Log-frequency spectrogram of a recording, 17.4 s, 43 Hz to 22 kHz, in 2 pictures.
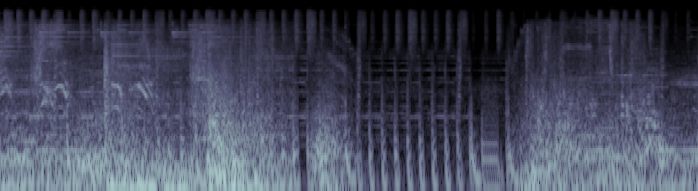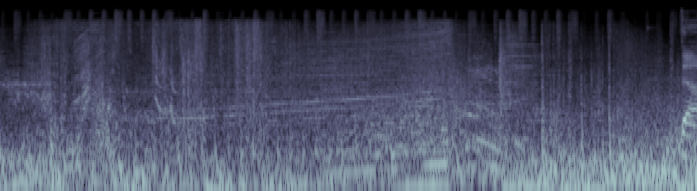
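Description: GORR's Special 3 attack lands in Marvel Contest of Champions as a dense run of loud, close game impact effects: crashing hits, booming blasts and rapid volleys that swell and sustain over several seconds, with no speech.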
